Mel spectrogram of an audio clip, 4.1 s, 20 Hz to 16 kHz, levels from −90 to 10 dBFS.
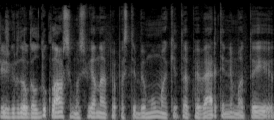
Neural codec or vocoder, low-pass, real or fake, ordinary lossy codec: none; 14.4 kHz; real; MP3, 64 kbps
